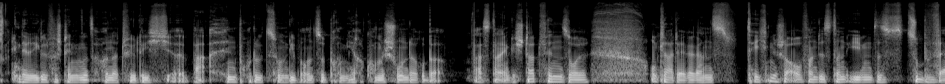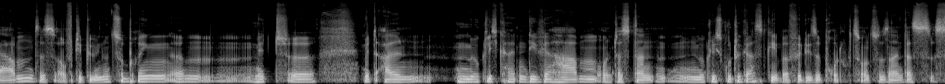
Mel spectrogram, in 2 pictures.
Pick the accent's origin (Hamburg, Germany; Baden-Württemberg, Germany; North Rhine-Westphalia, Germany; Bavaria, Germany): North Rhine-Westphalia, Germany; Ich komme aus Westfalen, also da sagt man Figurentheater.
